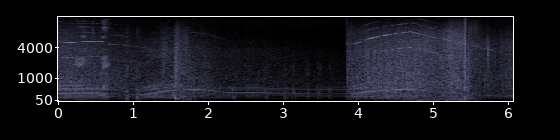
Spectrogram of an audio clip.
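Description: Rally car in a racing video game, engine whining and revving through a drift with tyre skidding, pitch dipping and rising, then a sudden louder burst of engine and screech; a voice talks over part of it.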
